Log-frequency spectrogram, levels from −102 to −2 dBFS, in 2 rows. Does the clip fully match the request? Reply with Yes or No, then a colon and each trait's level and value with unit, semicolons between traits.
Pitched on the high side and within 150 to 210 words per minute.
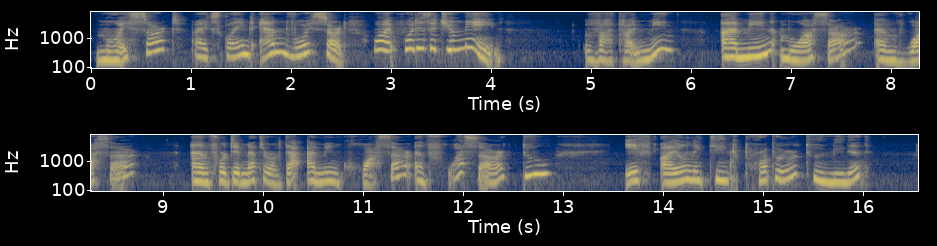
No: high, 225 Hz; average, 140 wpm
